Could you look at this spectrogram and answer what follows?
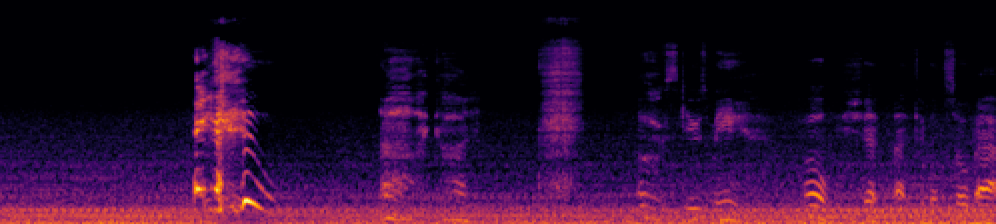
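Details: Repeated sneezing in a woman with a cold or allergies; a sharp voiced sneeze followed by several smaller sneezy bursts over steady vehicle rumble.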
